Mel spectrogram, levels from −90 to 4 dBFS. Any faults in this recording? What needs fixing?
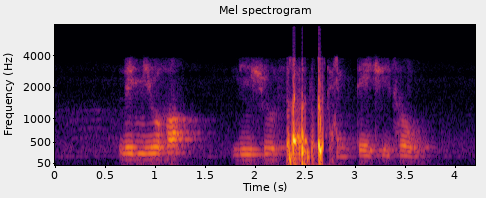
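Throughout, the speech sounds buzzy and gravelly and is confined to roughly 200 Hz to 3.6 kHz, which points to GSM full-rate codec coding at 13 kbps.

From 2.32 to 2.84 s the speech breaks into squawks, pops and gargling, GSM bit errors where corrupted filter, pitch and gain values distort each frame.

To prevent both, capture the audio over a wideband, error-protected connection rather than a weak GSM link.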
